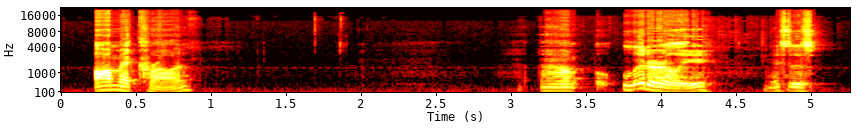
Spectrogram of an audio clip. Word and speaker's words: omicron: draw an o okay omicron this is a short o sound and so it's going to be the o in omelette that starting o in the word amalet ah omicron okay so this is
